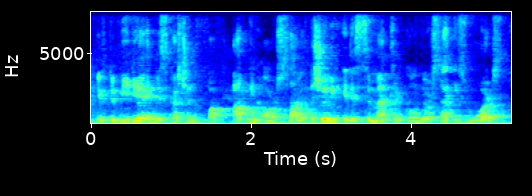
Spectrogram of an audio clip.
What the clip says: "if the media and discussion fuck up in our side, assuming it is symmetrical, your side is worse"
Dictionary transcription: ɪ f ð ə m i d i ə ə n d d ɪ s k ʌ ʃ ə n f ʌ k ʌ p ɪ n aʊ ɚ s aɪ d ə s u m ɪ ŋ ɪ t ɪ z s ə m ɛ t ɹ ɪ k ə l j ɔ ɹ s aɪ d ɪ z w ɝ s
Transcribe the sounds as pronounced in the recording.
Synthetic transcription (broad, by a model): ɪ f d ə m i d i ə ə n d d ɪ s k ʌ ʃ ə n f ʌ k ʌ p ɪ n aʊ ɚ s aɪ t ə ʃ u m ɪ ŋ ɪ t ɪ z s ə m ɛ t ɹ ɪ k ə l j ɔ ɹ s aɪ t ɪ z w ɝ s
